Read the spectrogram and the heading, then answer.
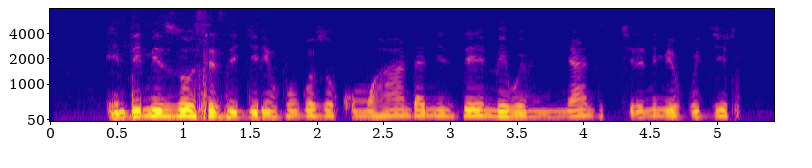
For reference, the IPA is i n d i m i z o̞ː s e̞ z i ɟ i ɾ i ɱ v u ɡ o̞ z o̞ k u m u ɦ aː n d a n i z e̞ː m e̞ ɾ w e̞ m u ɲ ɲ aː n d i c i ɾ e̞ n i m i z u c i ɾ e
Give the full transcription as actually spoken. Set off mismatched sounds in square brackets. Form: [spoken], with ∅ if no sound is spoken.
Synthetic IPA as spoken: i n d i m i z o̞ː s e̞ z i ɟ i ɾ i ɱ v u ɡ o̞ z o̞ k u m u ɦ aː n d a n i z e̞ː m e̞ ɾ w e̞ m u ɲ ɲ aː n d i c i ɾ e̞ n i m i [v] u [ɟ] i ɾ e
